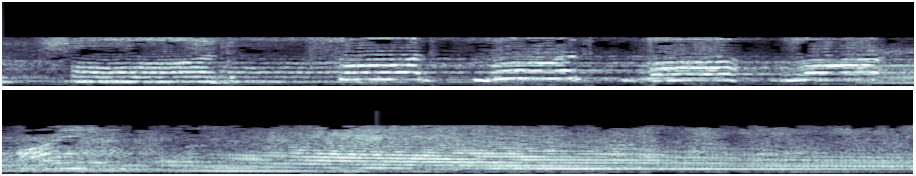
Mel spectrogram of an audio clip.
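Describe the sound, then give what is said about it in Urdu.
A green airplane approaches with a loud, buzzing engine drone that pulses in short bursts at first and then settles into a steady, continuous hum, with no talk. “اب ایک اور پیارا سا جہاز آ رہا ہے”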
